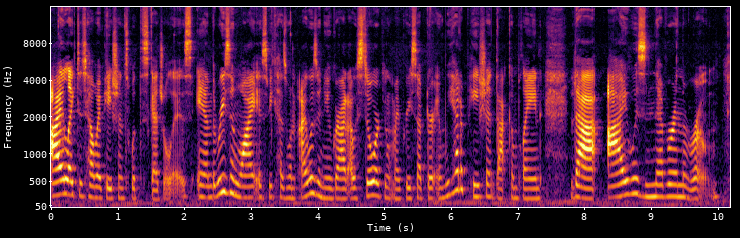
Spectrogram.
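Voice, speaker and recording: A bright, sharp tone with ordinary pitch variation at a fairly quick pace. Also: woman, medium pitch for a woman. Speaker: nurse and video creator. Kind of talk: casual tutorial vlog.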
